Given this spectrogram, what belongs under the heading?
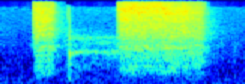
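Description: A Color Wow Extra Mystical Shine Spray hair mister gives two quick spritzes, a short burst followed by a longer, steady hiss of fine mist, close by with no talking.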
